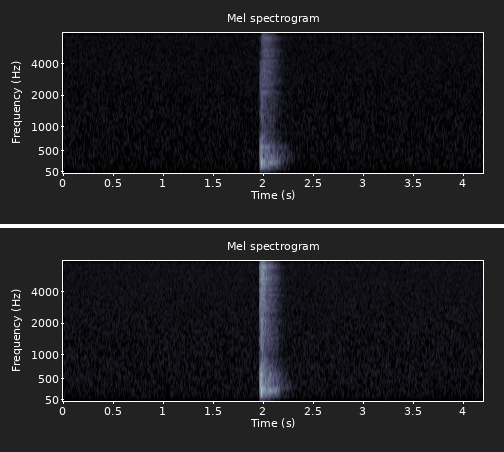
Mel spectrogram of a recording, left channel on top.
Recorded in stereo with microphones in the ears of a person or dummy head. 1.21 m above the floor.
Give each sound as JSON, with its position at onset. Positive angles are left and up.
{"t": 2.0, "sound": "a snare drum", "side_deg": -75, "distance_m": 1.0}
